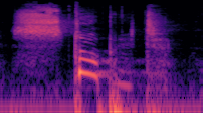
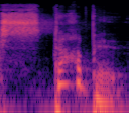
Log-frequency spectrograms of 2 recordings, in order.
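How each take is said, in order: First: It is said in a silly, mocking put-on voice. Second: It is said in a plain, normal voice.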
